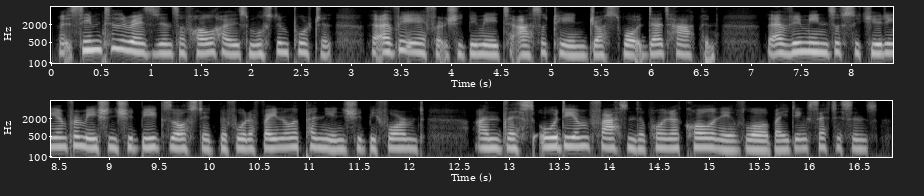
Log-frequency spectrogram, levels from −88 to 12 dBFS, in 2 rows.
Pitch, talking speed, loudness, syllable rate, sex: 210 Hz, 175 wpm, -19 LUFS, 5.7 syllables/s, female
